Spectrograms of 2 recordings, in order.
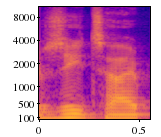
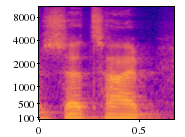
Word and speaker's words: Z-Type: Zita if you could that is pronounced in two different ways depending on what side of the world you're from it's either Z type or Zed type whatever you might prefer we both know what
